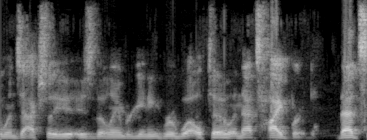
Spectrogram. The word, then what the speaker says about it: Revuelto: the brand new ones actually is the Lamborghini Revuelto, and that's hybrid.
